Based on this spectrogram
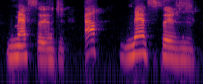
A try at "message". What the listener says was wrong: Add a D. Add a D. Message. No G. Message.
